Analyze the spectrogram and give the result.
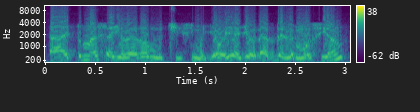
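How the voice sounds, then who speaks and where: A woman's voice: lowish voice, fast talker, crowd noise. A woman from Xalapa calling into a live show, gushing and swearing playfully. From Xalapa, Mexico. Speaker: caller. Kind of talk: phone call-in chat. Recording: noisy phone call.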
